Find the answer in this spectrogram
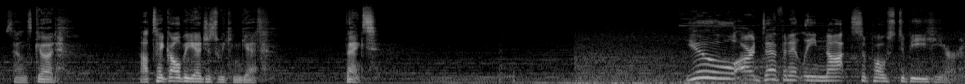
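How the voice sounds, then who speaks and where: A man's voice: fairly high pitch, sing-song, moderate pace, pushed and bright, soft background music. A man voicing a young, quippy and earnest superhero for a video game. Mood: determined, wry. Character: young wisecracking masked superhero, earnest and eager.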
